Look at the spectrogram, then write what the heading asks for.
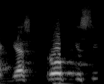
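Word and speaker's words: gastroschisis: गैस्ट्रोसिस ये अलग ही टर्मिनोलॉजी है बेटा, ये होता है गैस्ट्रो किसी की, इसमें चिची नहीं होता है, गैस्ट्रो किसी होता है।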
